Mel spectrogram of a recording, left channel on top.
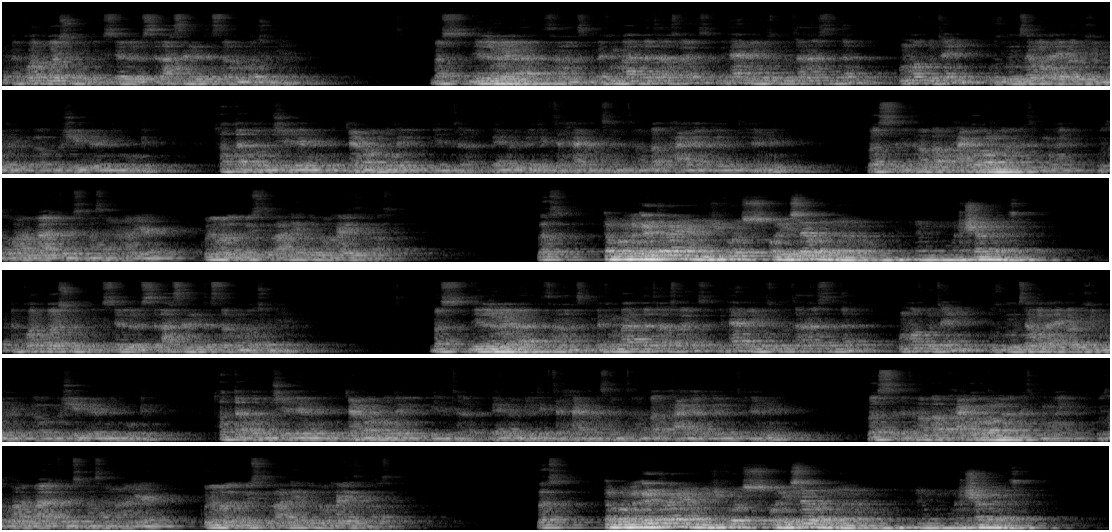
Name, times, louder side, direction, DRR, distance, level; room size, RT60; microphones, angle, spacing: voice 1, 0.1-2.9 4.3-8.6 9.0-12.6 13.2-18.9 19.7-23.7 24.1-26.0 27.5-27.8, equal, 50° right, -7 dB, 1.0 m, -29 dB
voice 2, 28.2-32.3, equal, 35° left, -10 dB, 1.1 m, -18 dB
4.1 x 2.1 x 2.3 m, 1.4 s
head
